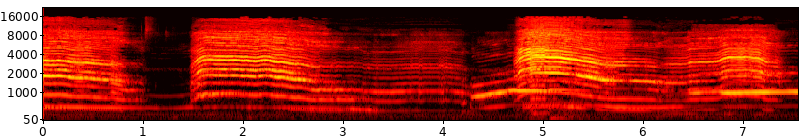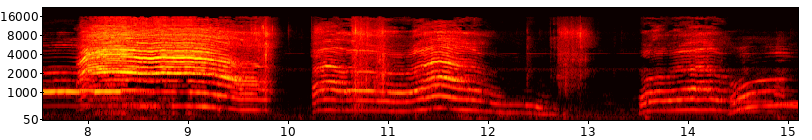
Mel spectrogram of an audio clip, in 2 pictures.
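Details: An orange domestic cat, angry at another cat, gives long, wavering, menacing meows that rise and fall, broken by brief pauses.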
